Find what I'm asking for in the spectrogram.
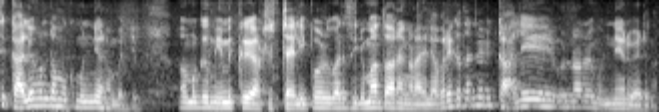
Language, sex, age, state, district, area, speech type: Malayalam, male, 18-30, Kerala, Kollam, rural, spontaneous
